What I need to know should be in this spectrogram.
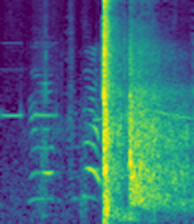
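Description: A gunshot cracks loudly nearby and echoes away.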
